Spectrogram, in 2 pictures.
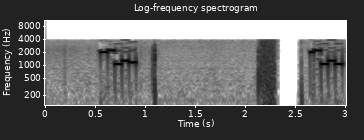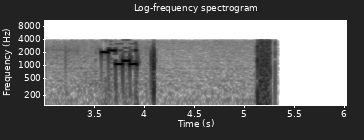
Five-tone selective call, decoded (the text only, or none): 89132 89131 89131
